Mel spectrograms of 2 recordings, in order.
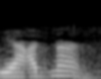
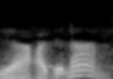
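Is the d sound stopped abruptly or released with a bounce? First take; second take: abrupt; bounce. First: The d sound is stopped abruptly without release. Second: The d sound is released with a slight bounce. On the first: The speaker calls it wrong. "ما نأتي بها بالتصادم" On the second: The speaker calls it right. "فعم يقلقل الدال عادي"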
